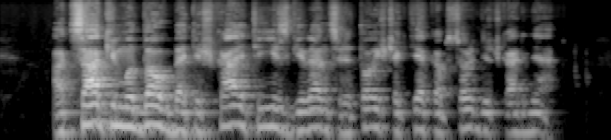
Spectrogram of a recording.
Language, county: Lithuanian, Panevėžys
